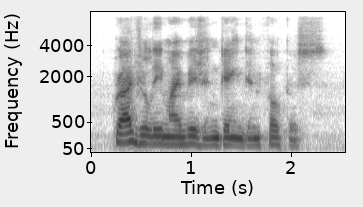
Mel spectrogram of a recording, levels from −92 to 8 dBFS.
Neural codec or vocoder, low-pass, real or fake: codec, 44.1 kHz, 7.8 kbps, Pupu-Codec; 7.2 kHz; fake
